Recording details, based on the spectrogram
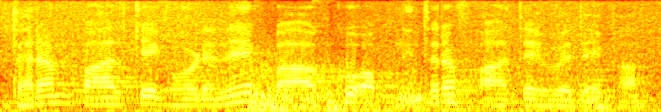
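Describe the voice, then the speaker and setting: A man's voice: mid-range voice, normal speed, reverberant, over loud music. A man narrating a scripted children's story as a storyteller.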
